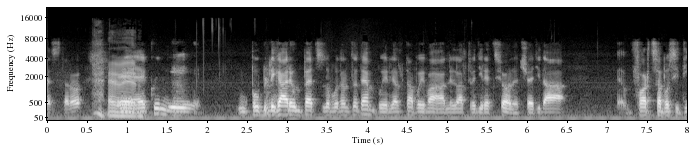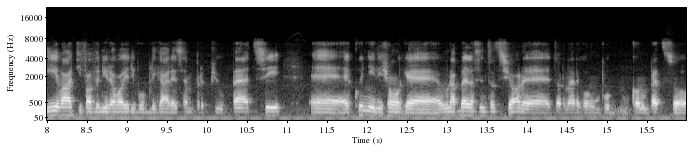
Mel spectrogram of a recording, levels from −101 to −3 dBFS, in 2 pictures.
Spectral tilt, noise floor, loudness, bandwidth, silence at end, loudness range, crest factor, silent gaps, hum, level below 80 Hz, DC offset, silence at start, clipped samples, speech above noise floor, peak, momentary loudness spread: -6 dB/octave; -47 dBFS; -20 LUFS; 7.6 kHz; 0 s; 3 LU; 20 dB; none; none; -46 dBFS; under 0.1%; 0 s; under 0.1%; 28 dB; 0 dBFS; 11 LU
